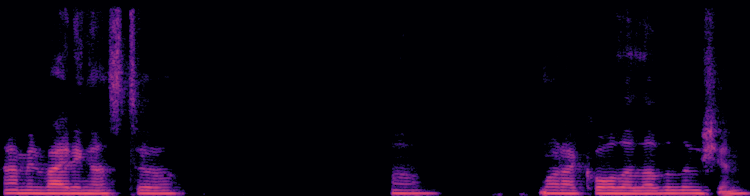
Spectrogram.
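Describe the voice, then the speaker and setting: A woman speaks in a relaxed tone, somewhat breathy and fairly low, at a fairly slow pace with long, frequent pauses, flat monotone intonation and very even loudness. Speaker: dance teacher. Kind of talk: casual video diary. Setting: recorded on zoom after class. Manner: slow, relaxed.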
